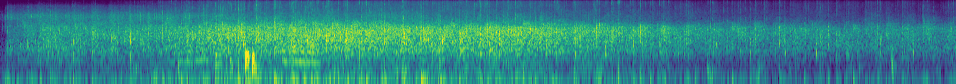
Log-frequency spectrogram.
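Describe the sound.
An audience applauds to welcome speakers at an evening talk. The dense, sustained clapping swells around four seconds, holds steady, then slowly thins and tapers.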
